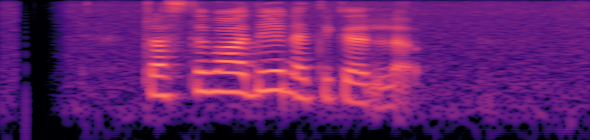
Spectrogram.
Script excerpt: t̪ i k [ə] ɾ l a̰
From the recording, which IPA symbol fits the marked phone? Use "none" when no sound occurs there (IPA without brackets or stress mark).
ə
